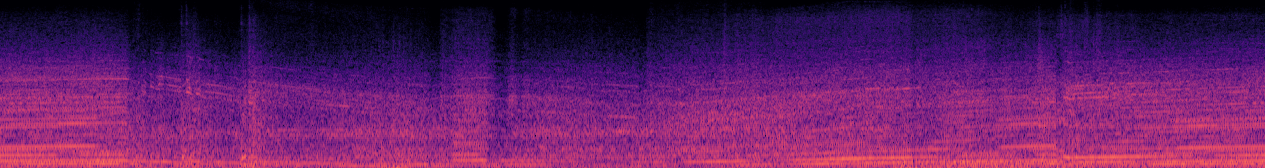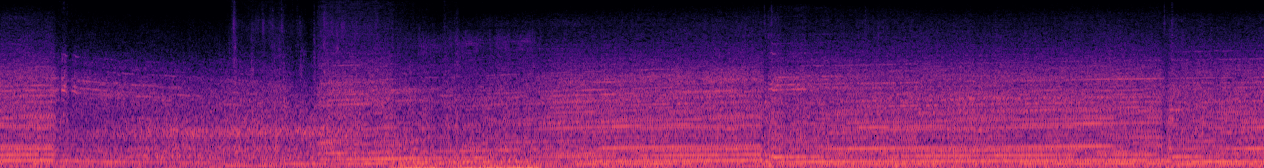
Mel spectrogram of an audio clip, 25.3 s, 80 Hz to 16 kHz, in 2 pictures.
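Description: An Acura GT3 race car engine in the iRacing video game screams up through the revs and drops with each gear shift, a loud continuous drone of repeated rising pulls with brief tire noise.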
